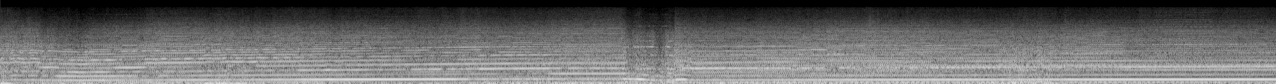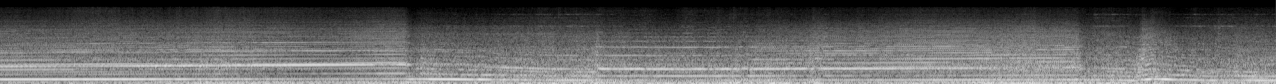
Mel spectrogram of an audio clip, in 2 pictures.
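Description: Toyota KE70 Corolla's 4A-GE four-cylinder engine heard from inside the cabin, pulling hard on track with its revs climbing slowly. The pitch dips briefly about a quarter of the way in and again near the end, and falls back about two-thirds through before holding steady.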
